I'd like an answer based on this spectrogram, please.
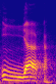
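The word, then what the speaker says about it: إِيَّاكَ: Satu contoh dalam ayat ini, membacanya itu harus iyaka. Iyaknya ditasdid.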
